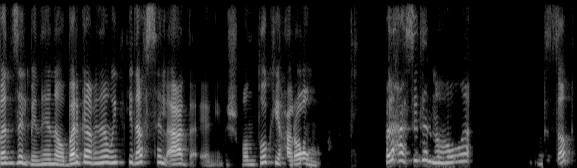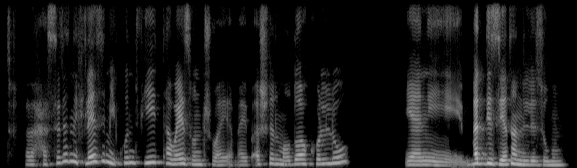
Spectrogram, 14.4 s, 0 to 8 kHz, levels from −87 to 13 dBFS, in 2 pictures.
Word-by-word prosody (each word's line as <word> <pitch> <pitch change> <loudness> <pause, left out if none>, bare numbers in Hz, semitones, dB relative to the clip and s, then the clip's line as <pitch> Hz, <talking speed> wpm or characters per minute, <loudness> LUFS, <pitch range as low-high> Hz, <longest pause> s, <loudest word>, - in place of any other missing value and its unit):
بانزل 255 0 +3
من 190 0 -2
هنا 220 -2 +2
وبارجع 240 +9 +6
من 245 - 0
هنا 280 +2 +5
وأنتِ 280 +1 0
نفس 285 +2 +3
القعدة، 255 +3 +4
يعني 285 -9 -15
مش 185 - -12
منطقي 245 +9 -1
حرام 205 -3 +3 0.8
فأنا - - +6
حسّيت 370 0 0
إنه 270 -8 +2
هو 325 +5 -1 0.8
بالضبط 200 -4 -5 0.3
فأنا 190 0 -10
حسّيت 205 +7 -9
إن 340 -2 -2
في 300 - -15
لازم 315 +3 0
يكون 260 +1 -4
في 275 +1 -2
توازن 220 -6 -3
شوية، 175 -2 -10
ما 175 0 -16
يبقاش 200 +6 -9
الموضوع 210 0 -3
كلّه 230 +8 -4 0.7
يعني 180 -4 -4
بادّي 235 +3 +4
زيادة 210 0 +2
عن 200 -4 +1
اللزوم. 170 -1 -5
230 Hz, 150 wpm, -24 LUFS, 190-280 Hz, 0.8 s, وبارجع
